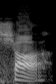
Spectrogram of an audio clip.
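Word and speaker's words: Shaa: will say her name her sister's name is shaw s-h-a-a and she will um ask you guys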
